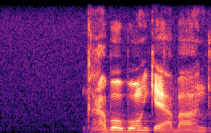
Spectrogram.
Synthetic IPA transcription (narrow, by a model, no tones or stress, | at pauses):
ŋɡʱaɓɔɓɔŋkʼɛaɓaːntʼ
